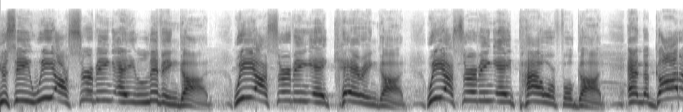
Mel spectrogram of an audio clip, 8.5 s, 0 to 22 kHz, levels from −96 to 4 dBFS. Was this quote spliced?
no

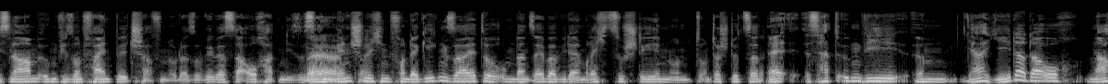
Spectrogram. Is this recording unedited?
no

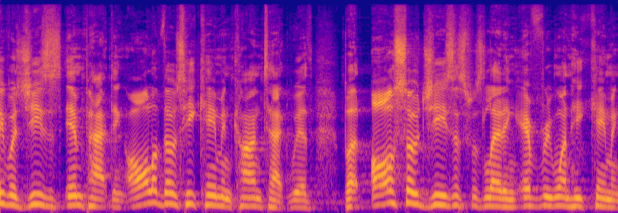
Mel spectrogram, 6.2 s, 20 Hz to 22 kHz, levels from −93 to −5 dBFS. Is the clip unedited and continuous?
yes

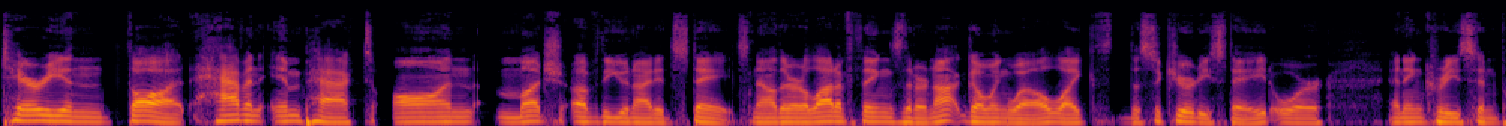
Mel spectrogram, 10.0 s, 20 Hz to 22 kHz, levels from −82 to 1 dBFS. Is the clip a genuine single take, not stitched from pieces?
yes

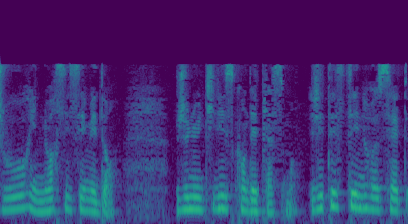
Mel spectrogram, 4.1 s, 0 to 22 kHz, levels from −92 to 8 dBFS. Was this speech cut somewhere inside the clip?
yes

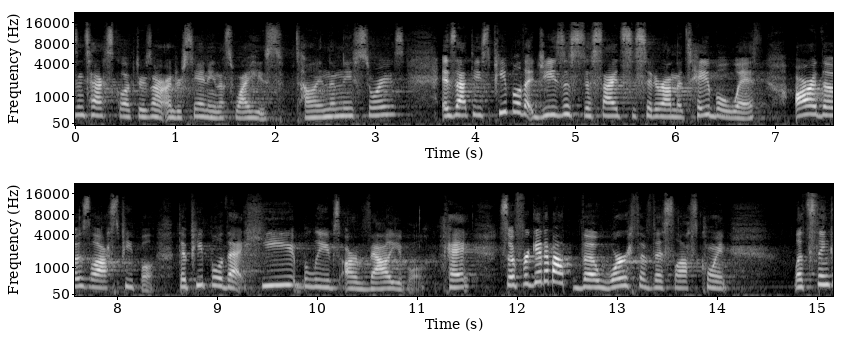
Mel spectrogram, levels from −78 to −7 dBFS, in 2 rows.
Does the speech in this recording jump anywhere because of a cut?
yes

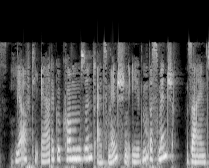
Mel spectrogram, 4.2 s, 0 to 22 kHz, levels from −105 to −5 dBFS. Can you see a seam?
yes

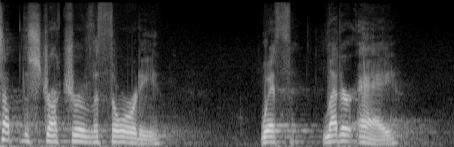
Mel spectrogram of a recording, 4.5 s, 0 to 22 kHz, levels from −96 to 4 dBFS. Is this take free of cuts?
yes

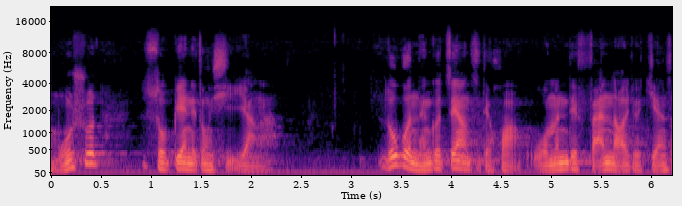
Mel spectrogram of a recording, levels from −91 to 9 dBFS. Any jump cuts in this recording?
no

